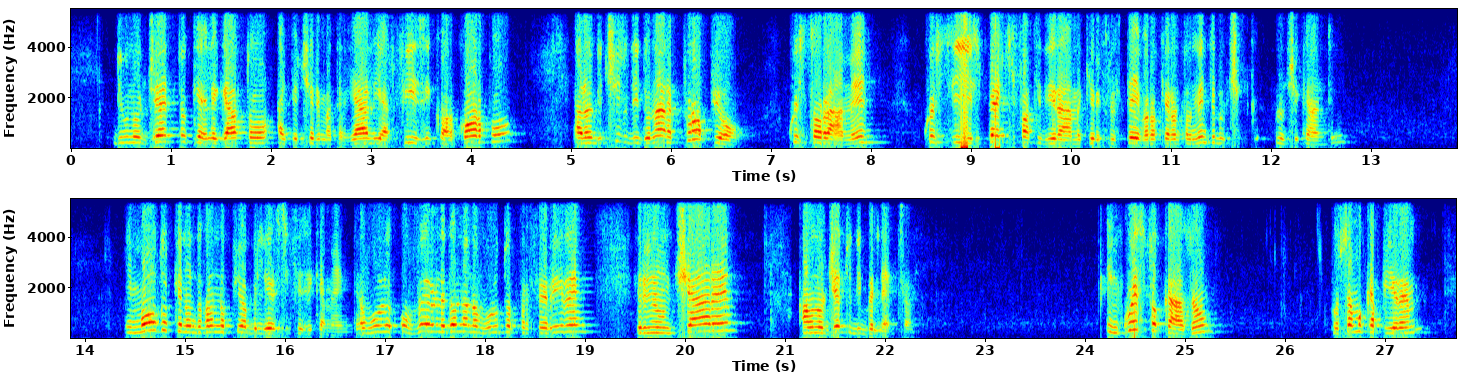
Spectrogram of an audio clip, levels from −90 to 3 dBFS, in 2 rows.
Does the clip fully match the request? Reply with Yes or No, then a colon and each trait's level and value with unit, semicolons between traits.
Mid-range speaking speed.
Yes: average, 125 wpm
